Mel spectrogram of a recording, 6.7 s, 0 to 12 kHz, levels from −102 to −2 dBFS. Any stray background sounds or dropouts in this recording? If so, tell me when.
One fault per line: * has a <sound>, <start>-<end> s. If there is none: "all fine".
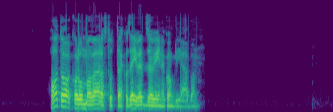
all fine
